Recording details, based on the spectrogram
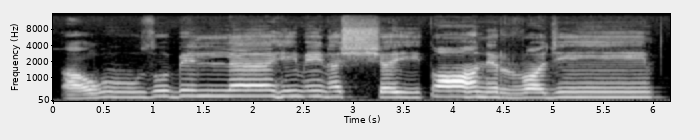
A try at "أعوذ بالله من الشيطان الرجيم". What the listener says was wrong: الشیطان اور طاء، یہ نون کا غنہ جو ہے وہ الف میں نہیں آنا چاہیے، نہ ہی طاء میں آنا چاہیے۔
